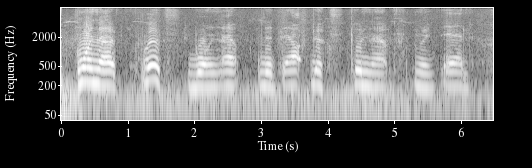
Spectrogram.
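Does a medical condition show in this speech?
Yes: cerebral palsy.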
